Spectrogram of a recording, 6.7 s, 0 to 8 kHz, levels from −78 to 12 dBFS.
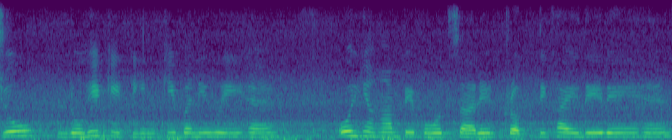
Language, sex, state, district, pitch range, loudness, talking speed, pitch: Hindi, female, Punjab, Pathankot, 220-240 Hz, -17 LUFS, 160 wpm, 230 Hz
